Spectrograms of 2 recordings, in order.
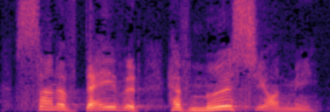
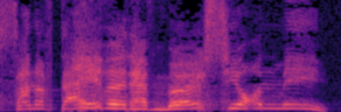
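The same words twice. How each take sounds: First: Louder, slow cry for mercy; a blind beggar calling to Jesus from afar, loud and slow. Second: Much higher, slow plaintive wail; beg, drawn out and high; the blind beggar begging Jesus for mercy; pleading beggar. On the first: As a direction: call across the distance, drawn out. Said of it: "he cries out". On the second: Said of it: "you know, Bartimaeus". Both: Retold or imitated.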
